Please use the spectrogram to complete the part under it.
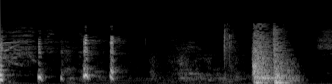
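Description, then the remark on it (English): A few light knocks and clatters as stock is brought in through a back door, which then swings shut with one heavy thud and brief rattle. Faint murmuring sounds sit in the background. “He's in the back room getting all the stock. Getting it in the back door.”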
